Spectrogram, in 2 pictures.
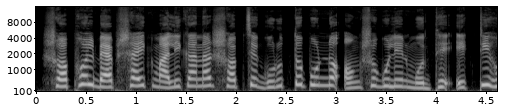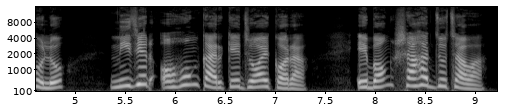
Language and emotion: Bengali, neutral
